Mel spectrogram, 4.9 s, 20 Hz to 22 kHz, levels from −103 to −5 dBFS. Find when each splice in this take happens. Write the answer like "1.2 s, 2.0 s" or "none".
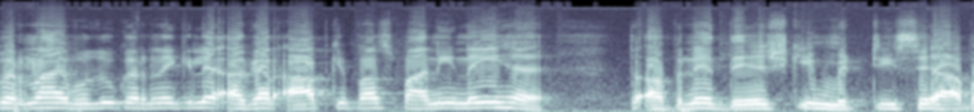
none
